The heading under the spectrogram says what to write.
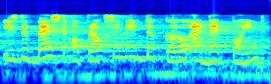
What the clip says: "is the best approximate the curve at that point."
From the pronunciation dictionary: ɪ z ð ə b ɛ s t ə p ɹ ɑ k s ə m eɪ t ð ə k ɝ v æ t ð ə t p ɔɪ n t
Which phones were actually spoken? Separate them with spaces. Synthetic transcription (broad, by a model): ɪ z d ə b ɛ s t ə p ɹ ɑ k s ə m eɪ t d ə k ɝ æ t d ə t p ɔɪ n t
